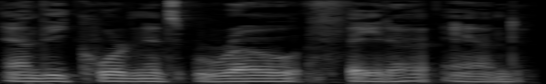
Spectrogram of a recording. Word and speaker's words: rho: know what Theta is row is spelled rho and F is Phi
